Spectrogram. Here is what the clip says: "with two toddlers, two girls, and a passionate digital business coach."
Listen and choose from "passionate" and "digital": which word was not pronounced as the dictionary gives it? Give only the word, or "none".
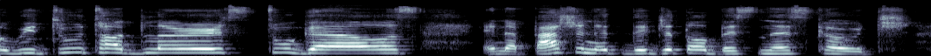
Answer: none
